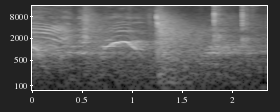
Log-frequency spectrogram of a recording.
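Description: A single hard thud from play in an ice hockey game, a little past halfway, with spectators shouting before it.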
